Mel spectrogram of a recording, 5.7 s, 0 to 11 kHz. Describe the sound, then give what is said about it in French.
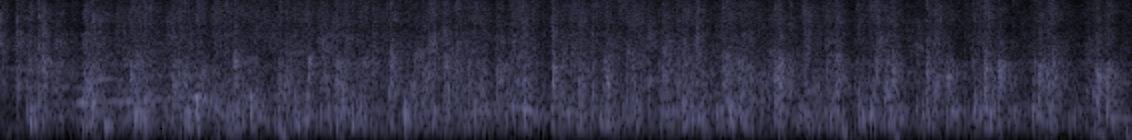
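Sustained applause from an audience for two CM1 schoolchildren who are contestants in a quiz game, a dense, steady patter of many hands clapping at once, fairly loud and even throughout without any voices on top. “et on les applaudit.”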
